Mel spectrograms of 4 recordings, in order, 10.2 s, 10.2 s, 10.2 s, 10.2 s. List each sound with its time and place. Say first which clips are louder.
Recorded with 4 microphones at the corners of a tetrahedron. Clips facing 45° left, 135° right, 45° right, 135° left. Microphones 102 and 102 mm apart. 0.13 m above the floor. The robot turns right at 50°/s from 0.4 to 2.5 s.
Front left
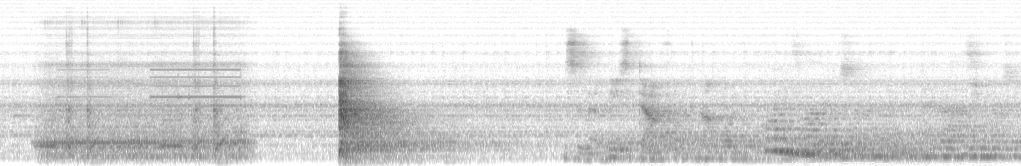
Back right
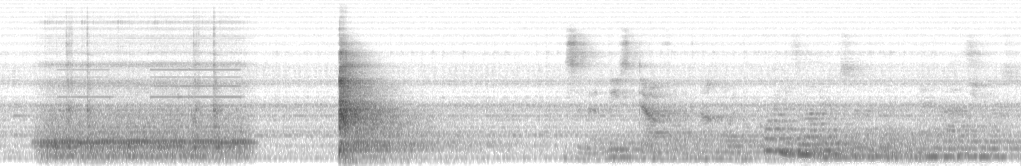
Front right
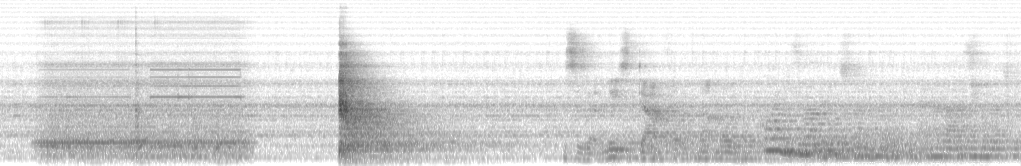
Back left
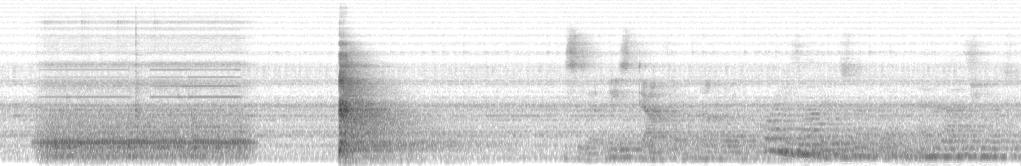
3.4 s a clap: back right 1 dB, back left 1 dB; 170° left, 1.0 m
5.6 s a man speaking: front left 1 dB, front right 4 dB; 45° right, 1.7 m
7.6 s a woman speaking: back right 1 dB, back left 1 dB; 130° right, 4 m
